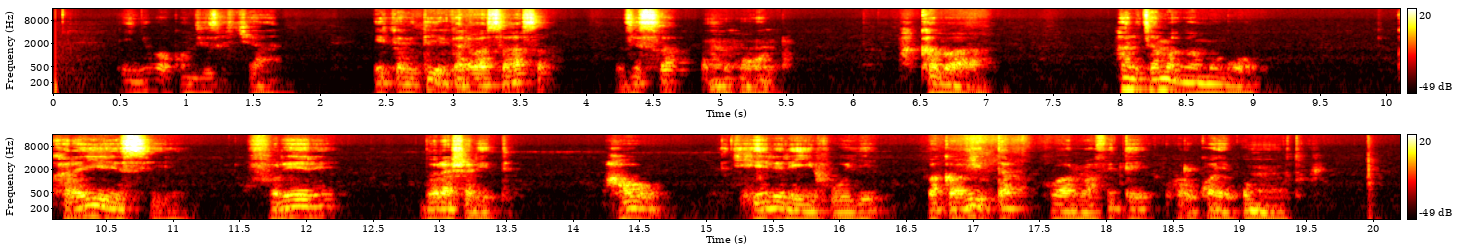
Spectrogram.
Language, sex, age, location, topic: Kinyarwanda, male, 18-24, Huye, health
